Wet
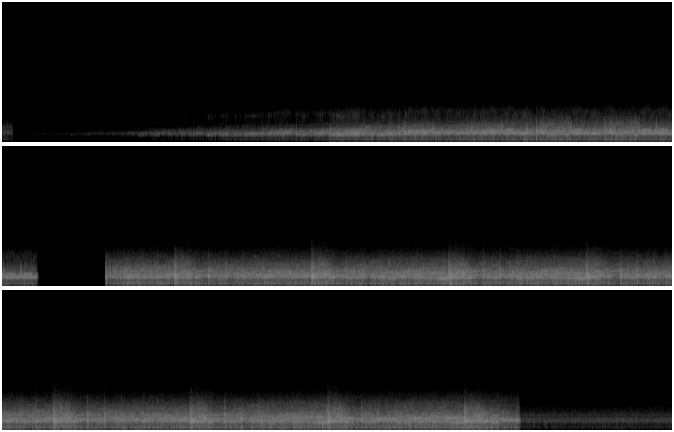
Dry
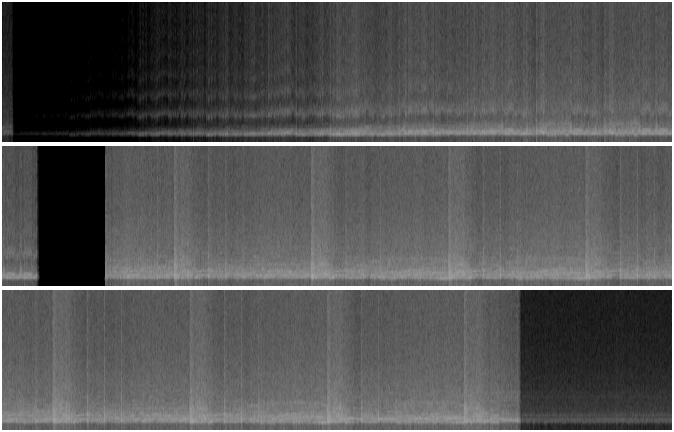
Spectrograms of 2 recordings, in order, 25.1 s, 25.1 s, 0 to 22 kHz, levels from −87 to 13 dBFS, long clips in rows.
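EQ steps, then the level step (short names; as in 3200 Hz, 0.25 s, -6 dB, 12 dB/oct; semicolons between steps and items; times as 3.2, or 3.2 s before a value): ladder high-pass 480 Hz, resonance 60%; LPF 5000 Hz 12 dB/oct; air absorption 470 m; +2.0 dB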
